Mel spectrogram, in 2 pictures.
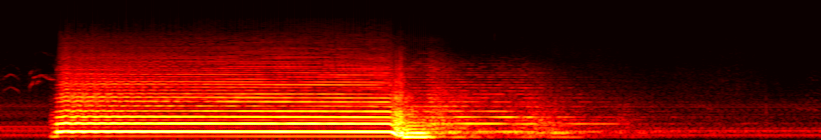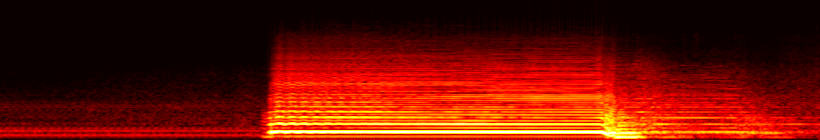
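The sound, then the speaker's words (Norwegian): Two long, deep lighthouse foghorn blasts on the granite by the sea at Norway's southernmost point, each about three and a half seconds, separated by a pause in which the first blast echoes and fades away before the second sounds just as loud. “Og legg merke til den utrolige etterklangen etter hvert støt. I radio er det mektig nok, men på granitten ute ved havet på Norges sydligste punkt er inntrykket så sterkt at vi skjønner at mennesker må ha flere sanser enn vi bruker til daglig.”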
